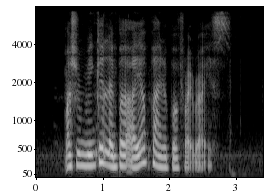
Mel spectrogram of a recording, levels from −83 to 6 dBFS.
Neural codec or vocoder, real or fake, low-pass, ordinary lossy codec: none; real; 7.2 kHz; AAC, 48 kbps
